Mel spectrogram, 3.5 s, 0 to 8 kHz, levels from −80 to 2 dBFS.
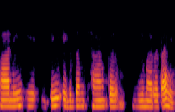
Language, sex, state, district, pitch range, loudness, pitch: Marathi, female, Maharashtra, Pune, 165-175 Hz, -22 LUFS, 170 Hz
